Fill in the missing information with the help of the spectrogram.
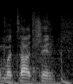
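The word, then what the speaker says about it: Metuchen: Joseph's High School, Matuchen, New Jersey, my high school. I'm saying it right. Best player to come out of St. Joseph's High School, Matuchen.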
